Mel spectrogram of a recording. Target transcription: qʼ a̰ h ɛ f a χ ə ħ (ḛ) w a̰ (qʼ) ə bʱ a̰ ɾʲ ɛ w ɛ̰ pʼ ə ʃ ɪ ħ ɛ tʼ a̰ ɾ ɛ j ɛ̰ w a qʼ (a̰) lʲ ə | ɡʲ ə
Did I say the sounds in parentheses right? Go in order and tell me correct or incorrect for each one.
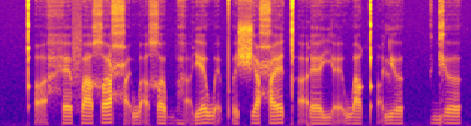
incorrect: ɛ̰, incorrect: χ, correct

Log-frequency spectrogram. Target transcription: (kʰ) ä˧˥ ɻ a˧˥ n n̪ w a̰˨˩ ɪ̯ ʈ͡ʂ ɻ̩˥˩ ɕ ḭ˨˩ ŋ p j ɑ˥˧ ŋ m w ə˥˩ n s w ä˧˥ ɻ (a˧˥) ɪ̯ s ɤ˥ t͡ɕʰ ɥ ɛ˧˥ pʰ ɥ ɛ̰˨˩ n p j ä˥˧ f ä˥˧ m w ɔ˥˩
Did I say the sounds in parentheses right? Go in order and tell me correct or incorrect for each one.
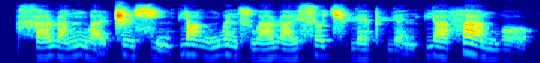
incorrect: x, correct

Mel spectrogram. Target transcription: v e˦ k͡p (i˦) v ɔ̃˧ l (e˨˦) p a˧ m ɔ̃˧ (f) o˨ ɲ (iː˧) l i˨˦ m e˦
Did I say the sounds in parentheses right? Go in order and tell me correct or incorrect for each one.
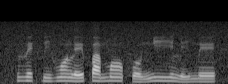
incorrect: i˧, correct, correct, correct

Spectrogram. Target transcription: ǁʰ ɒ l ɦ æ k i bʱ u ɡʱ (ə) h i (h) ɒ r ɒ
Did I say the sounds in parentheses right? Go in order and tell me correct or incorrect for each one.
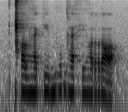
incorrect: æ, incorrect: ɦ

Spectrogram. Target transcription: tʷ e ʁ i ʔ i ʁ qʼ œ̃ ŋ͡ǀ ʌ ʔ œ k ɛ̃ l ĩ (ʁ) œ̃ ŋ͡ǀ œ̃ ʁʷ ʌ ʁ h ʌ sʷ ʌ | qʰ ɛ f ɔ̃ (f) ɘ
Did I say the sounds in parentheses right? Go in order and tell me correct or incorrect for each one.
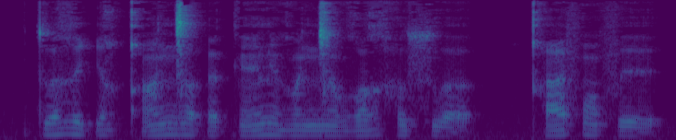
correct, correct

